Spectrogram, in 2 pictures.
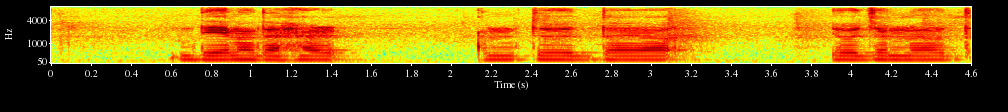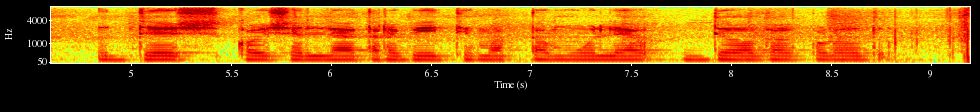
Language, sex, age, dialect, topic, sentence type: Kannada, male, 46-50, Dharwad Kannada, banking, statement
